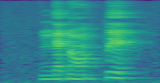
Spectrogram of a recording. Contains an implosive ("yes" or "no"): yes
